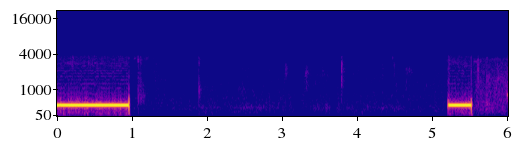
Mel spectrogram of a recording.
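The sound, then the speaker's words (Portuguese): Call-transfer tones on a phone line being put through to a human resources department: a steady mid-pitched beep lasting about a second, near silence with faint clicks, then a shorter second beep. “Só um minutinho que eu vou transferir. Tá ok, obrigado. Transferindo.”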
